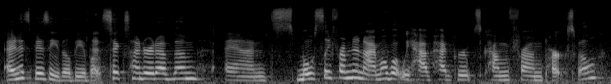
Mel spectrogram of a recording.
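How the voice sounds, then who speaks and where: A woman's voice: fairly high pitch, brisk, slight background noise. A woman, speaking as a museum curator explaining in an interview. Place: indoors at a museum.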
